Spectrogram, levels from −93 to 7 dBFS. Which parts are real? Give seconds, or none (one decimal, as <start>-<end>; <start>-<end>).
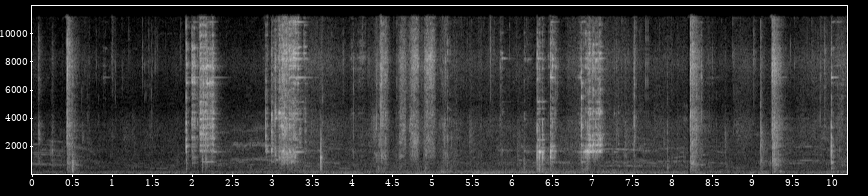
0.0-10.2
